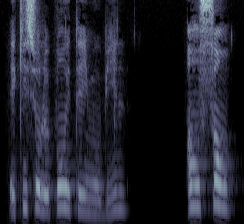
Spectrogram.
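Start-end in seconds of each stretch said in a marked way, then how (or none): 2.3-3.0 a loud, higher call to the crew; commanding shout. Acted. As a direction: call out to stop the fire. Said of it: "crie-t-il enfin".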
